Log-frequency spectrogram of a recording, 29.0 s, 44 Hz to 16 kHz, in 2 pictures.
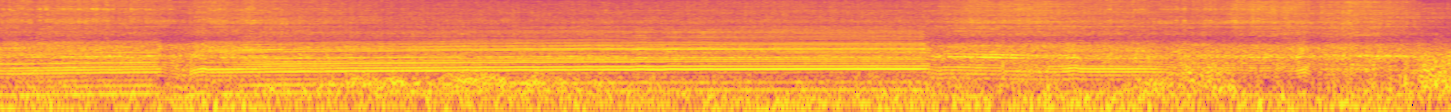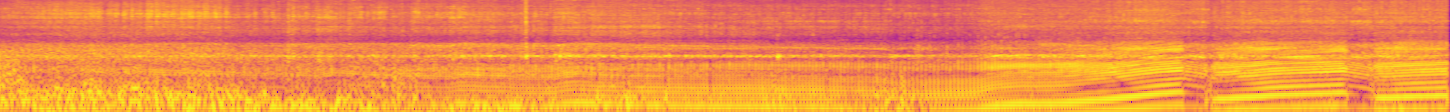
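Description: Motovox mini bike's 250cc dirt bike engine running hard at speed, holding high, slowly climbing revs, then dropping off about nine seconds in. Near the end the revs fall and rise in several quick sweeps as the bike slows.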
